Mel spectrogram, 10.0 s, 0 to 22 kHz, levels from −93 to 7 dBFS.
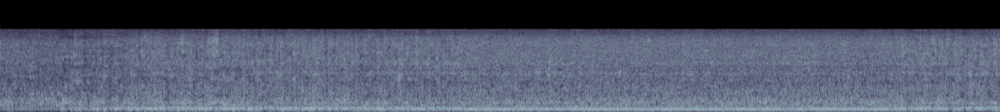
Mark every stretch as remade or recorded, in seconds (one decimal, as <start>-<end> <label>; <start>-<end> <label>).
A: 0.0-0.6 recorded; 0.6-4.6 remade; 4.6-9.0 recorded; 9.0-10.0 remade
